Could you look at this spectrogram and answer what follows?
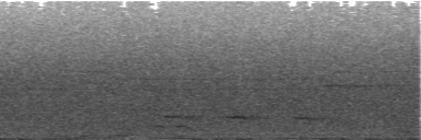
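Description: An artificial waterfall in the Kuala Lumpur airport garden roars in a steady, loud wash of falling water, close by and unbroken, with faint voices underneath.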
